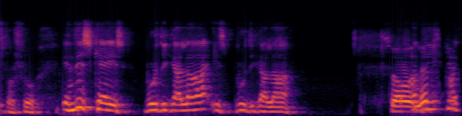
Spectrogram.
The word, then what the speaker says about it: Burdigala: It's a French name. So in that case, it has to be Burdigala.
